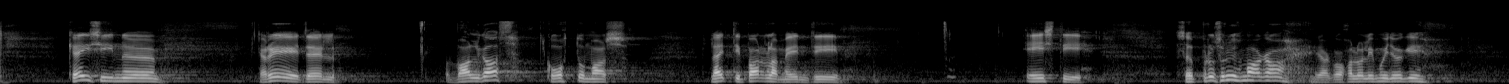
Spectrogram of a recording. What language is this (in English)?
Estonian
